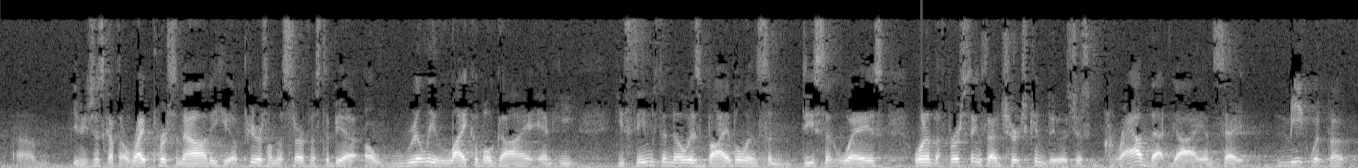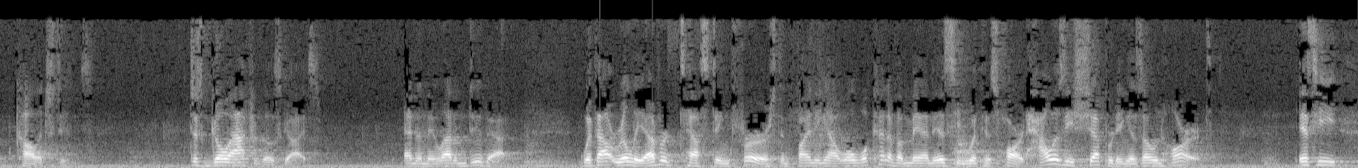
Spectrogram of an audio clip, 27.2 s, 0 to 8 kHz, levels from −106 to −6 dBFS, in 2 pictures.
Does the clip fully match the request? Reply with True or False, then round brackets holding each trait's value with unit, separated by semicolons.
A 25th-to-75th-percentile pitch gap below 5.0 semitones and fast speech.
True (3.2 semitones; 210 wpm)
